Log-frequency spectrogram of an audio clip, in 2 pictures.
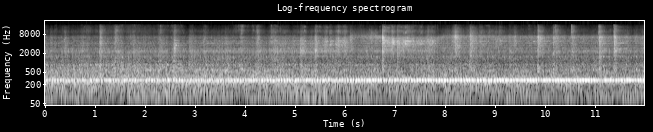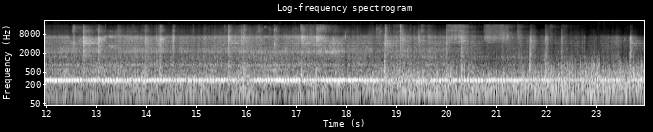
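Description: Train wheels rumble and clatter loudly over rail joints.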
